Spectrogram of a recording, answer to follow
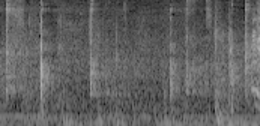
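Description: Table tennis ball striking the paddles and the table during a doubles rally: a string of sharp ticks a few tenths of a second apart.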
